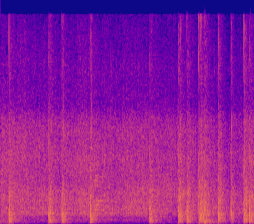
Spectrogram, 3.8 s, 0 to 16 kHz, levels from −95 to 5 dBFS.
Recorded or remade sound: recorded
